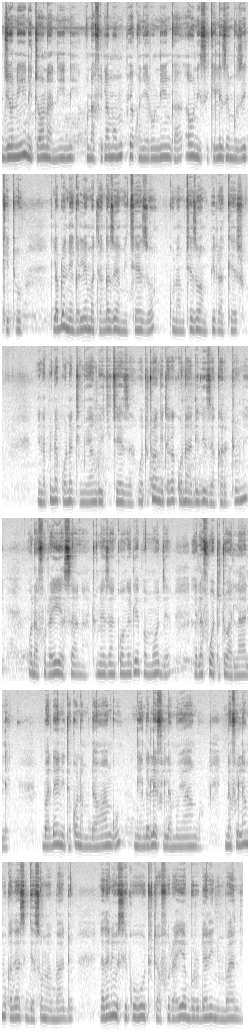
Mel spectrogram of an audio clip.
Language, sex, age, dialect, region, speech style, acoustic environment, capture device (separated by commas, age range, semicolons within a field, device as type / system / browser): Swahili, female, 25-34, Kenya - Nairobi Sheng-influenced, Kenya, relaxed, nature, mobile / Linux / Chrome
